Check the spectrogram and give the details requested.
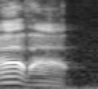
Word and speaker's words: AT-AT: Is it pronounced AT-AT or AT or at-at?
